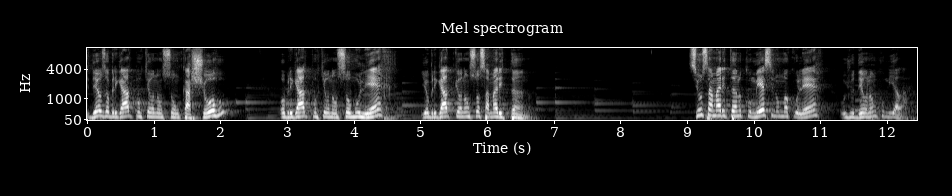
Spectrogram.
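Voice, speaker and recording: A high-voiced man preaching in a church with emphatic, animated delivery. He calls out directly to his listeners, while faint instrumental music plays behind him. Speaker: pastor. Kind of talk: sermon.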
